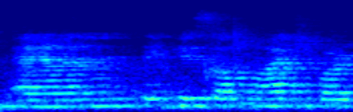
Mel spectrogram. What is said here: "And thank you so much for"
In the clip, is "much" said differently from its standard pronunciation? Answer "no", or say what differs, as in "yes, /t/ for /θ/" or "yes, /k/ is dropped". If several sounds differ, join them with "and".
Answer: no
